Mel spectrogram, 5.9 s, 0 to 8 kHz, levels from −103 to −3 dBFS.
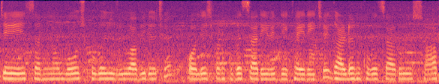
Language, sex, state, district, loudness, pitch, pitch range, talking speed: Gujarati, female, Gujarat, Gandhinagar, -16 LUFS, 185 Hz, 180-190 Hz, 215 wpm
